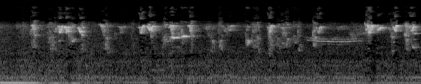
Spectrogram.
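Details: Red-rumped parakeets chirping: bursts of high, bright chirps and short whistled notes in uneven clusters, with brief pauses between bursts.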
